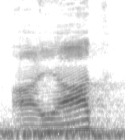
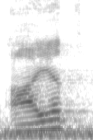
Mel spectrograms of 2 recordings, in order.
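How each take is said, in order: First: The second vowel is stretched long. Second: The second vowel is kept short. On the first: It means many signs. The speaker calls it wrong. "They stretch this a little bit longer, and it meaning becomes plural" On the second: It means one sign. The speaker calls it right. "one sign"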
